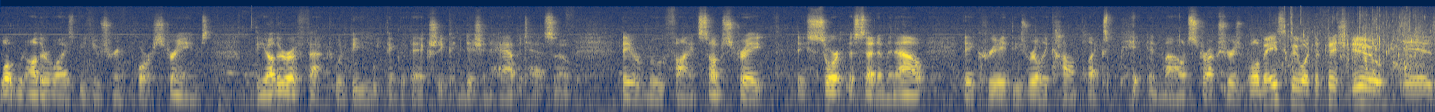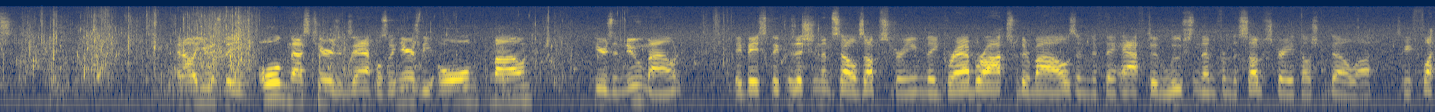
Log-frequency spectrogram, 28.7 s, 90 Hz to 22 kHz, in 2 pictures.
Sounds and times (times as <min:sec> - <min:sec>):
Speech: 0:00.0 - 0:14.5, 0:16.1 - 0:19.7, 0:20.3 - 0:28.7
Trickle, dribble: 0:11.7 - 0:28.7
Stream: 0:11.8 - 0:28.7.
